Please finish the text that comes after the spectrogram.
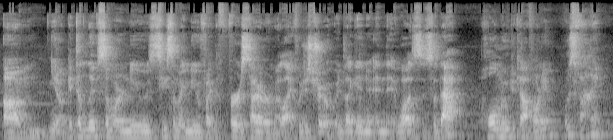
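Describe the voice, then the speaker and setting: A young man in his twenties from New Jersey, his voice slightly hoarse, talking through his thoughts in a casual, rambling way full of fillers. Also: medium pitch, fast talker, few pauses, darkish tone. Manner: rambling, filler-heavy, earnest. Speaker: vlogger and teacher. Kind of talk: casual reflective monologue. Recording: roomy echo, faint background music.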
